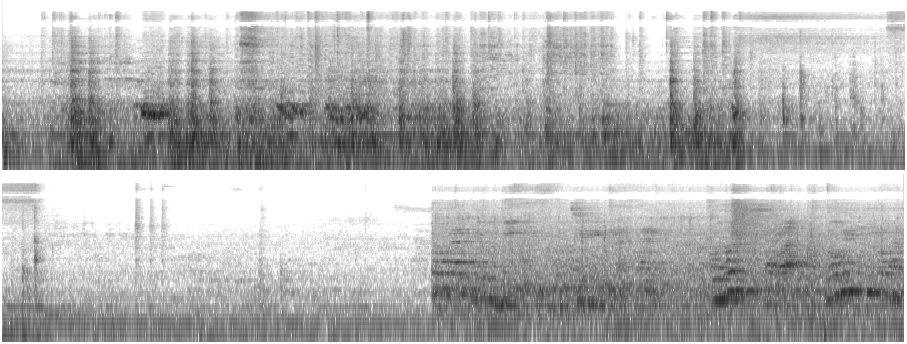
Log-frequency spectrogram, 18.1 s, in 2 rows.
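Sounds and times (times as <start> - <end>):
train running noise: 0.0 - 18.0
wheels clicking over rail joints: 0.3 - 9.5.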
